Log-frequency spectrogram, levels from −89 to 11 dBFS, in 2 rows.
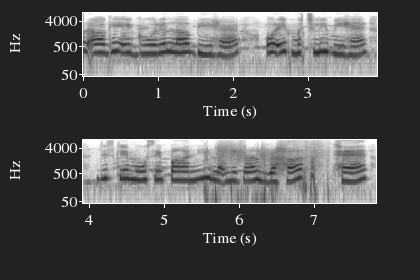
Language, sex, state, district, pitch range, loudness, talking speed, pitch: Hindi, female, Uttar Pradesh, Lalitpur, 280-325 Hz, -14 LUFS, 130 wpm, 300 Hz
